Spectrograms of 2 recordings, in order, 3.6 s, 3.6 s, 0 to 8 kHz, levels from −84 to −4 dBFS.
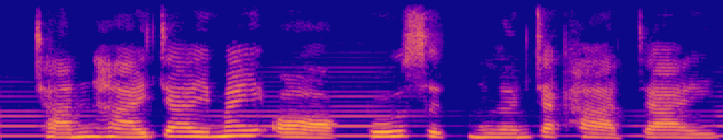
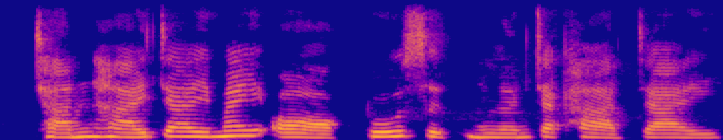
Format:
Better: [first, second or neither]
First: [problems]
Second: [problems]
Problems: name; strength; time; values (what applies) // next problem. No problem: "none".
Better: second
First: noise reduction (neural mask model RNNoise)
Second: none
